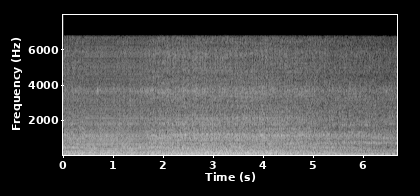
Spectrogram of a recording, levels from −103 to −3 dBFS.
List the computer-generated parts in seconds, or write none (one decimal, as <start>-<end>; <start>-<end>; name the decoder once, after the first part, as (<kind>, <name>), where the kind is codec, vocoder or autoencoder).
0.4-1.7 (codec, ZipCodec)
